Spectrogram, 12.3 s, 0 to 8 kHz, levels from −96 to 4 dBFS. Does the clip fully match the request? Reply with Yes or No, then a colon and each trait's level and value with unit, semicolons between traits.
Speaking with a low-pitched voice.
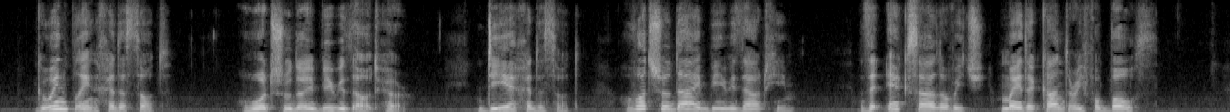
No: medium, 155 Hz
